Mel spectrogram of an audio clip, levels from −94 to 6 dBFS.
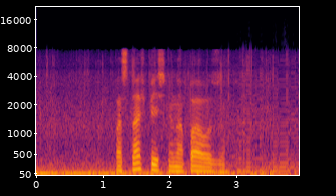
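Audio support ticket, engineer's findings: Rigid metallic buzz fixed at 100 Hz, 2.99 s to end. Robotic sound from repeated short buffers: likely starved input looping 10 ms chunks, roughly half the audio repeated.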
